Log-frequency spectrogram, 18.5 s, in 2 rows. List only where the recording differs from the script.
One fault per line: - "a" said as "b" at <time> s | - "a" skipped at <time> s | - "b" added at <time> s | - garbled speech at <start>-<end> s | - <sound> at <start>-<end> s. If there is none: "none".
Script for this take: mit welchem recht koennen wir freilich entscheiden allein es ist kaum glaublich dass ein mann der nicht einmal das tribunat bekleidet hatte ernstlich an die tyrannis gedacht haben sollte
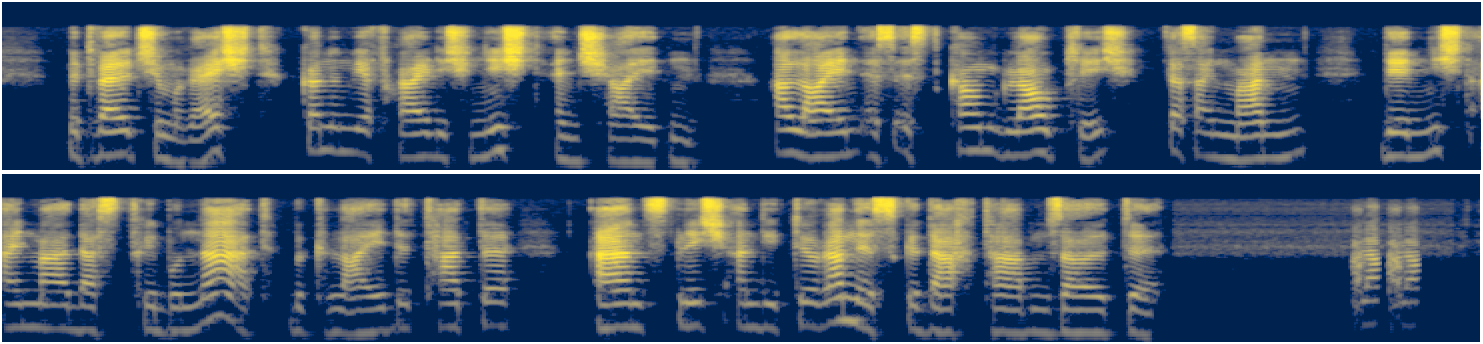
- "nicht" added at 2.9 s
- laugh at 17.7-18.1 s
